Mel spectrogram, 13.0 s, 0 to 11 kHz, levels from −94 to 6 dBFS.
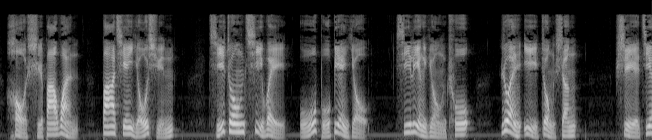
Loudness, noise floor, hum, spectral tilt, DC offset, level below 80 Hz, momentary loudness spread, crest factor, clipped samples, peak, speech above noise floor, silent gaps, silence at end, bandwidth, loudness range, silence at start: -20 LUFS; -67 dBFS; none; -4.5 dB/octave; under 0.1%; -48 dBFS; 13 LU; 20 dB; under 0.1%; -2 dBFS; 48 dB; none; 0 s; 8 kHz; 4 LU; 0.15 s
